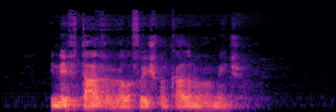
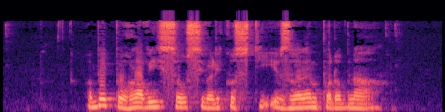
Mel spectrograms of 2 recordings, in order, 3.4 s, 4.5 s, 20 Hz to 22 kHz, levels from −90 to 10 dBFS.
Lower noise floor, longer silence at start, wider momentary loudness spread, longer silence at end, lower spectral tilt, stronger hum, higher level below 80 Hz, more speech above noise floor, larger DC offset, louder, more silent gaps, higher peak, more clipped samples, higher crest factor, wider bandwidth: first, -76 dBFS vs -49 dBFS; second, 0.5 s vs 0.9 s; about the same, 11 LU vs 10 LU; first, 0.95 s vs 0.65 s; first, -7.5 dB/octave vs -4 dB/octave; neither; second, -66 dBFS vs -48 dBFS; first, 56 dB vs 39 dB; neither; second, -21 LUFS vs -10 LUFS; neither; about the same, -2 dBFS vs 0 dBFS; second, under 0.1% vs 0.2%; first, 20 dB vs 12 dB; about the same, 16 kHz vs 16 kHz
